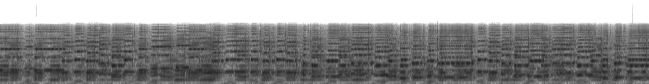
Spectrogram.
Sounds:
Music

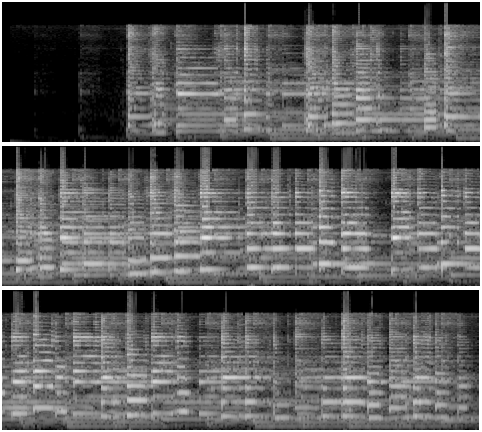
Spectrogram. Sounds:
Music, playing banjo, Banjo

